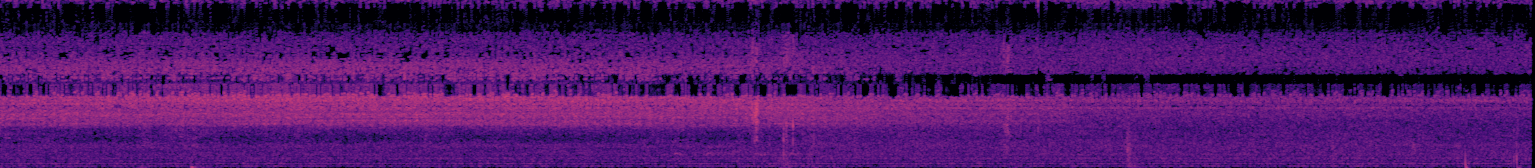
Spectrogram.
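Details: Bee swarm humming in a continuous low drone, with a few faint clicks and knocks standing out briefly in the background.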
